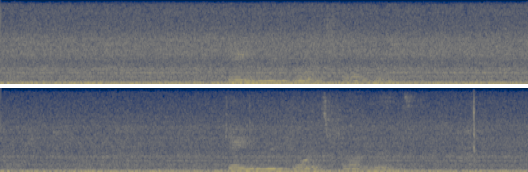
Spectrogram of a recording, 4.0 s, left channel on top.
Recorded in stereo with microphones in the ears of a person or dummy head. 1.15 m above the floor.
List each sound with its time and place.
1.7 s a woman speaking: 60° right (ahead or behind), 4 m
